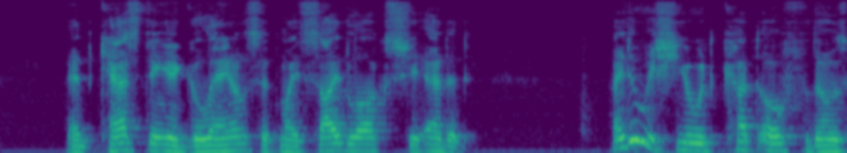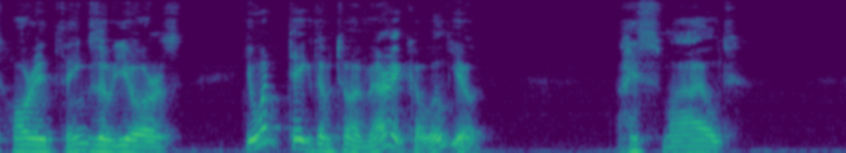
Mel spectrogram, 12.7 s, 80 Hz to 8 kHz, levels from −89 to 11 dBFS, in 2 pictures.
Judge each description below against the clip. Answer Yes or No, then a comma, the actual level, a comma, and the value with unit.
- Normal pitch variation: Yes, average, 3.0 semitones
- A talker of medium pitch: No, low, 125 Hz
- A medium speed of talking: Yes, average, 150 wpm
